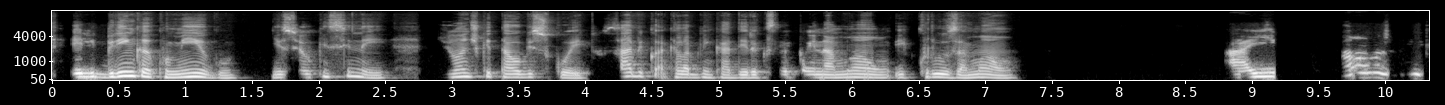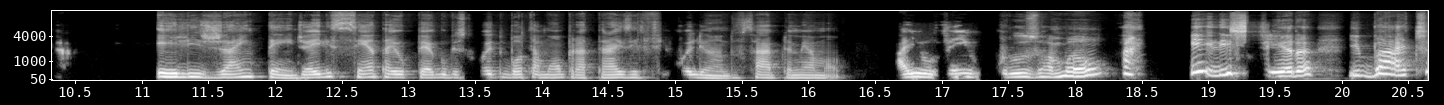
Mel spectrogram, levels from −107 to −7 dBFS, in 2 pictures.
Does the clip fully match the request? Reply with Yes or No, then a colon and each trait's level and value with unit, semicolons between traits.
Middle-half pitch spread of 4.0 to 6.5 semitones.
Yes: average, 4.4 semitones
